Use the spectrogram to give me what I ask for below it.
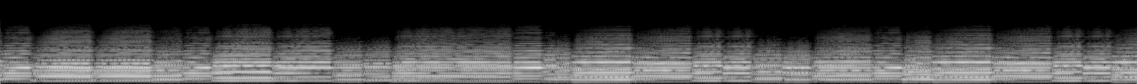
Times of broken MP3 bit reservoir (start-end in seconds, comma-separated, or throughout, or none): none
